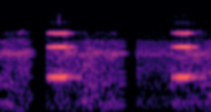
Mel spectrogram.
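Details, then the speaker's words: Two short electronic beeps under quiet room noise from the anesthesia monitor of an anesthetized pet undergoing periodontal pocket probing after power and hand scaling during veterinary dental treatment: anesthesia monitor beeping. "you're hearing the beeping and that's from up the patient because it is it is under [Music] anesthesia"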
